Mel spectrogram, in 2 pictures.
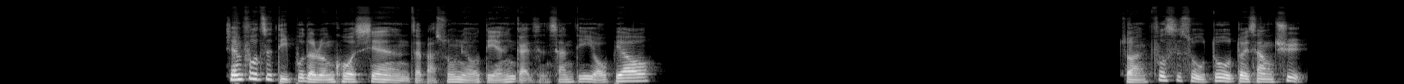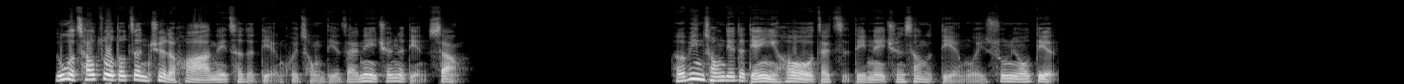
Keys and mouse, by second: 1.3 shift+d, 2.8-3.9 drag, 4.5 shift+click, 5.8 r, 7.9-9.3 drag, 10.7-12.2 drag, 13.6 shift+click, 15.5 a, 16.5 m, 18.3 shift+click, 19.2-19.6 drag, 19.8 drag, 22.5 click, 24.4 shift+click, 25.3 KP_1, 26.5 shift+click, 27.2 shift+middle click.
